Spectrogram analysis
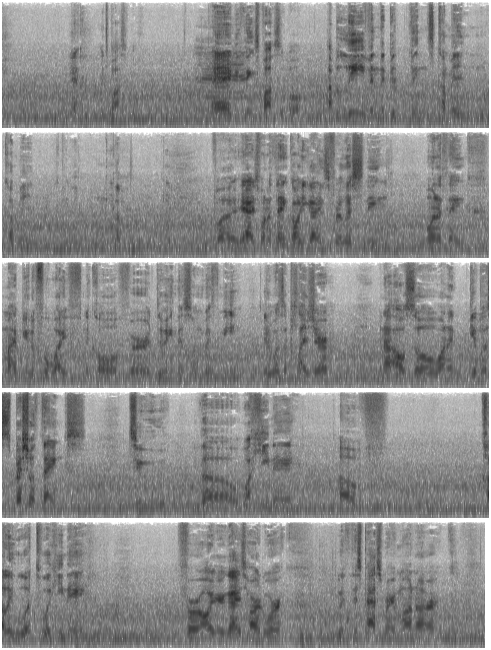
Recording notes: Most of this episode was recorded in our car while driving home from hula.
